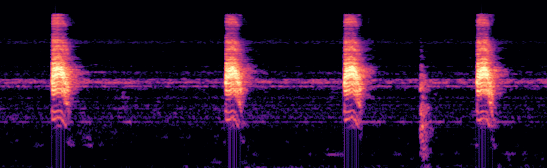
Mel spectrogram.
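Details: Long-tailed shrike giving harsh toet notes as a lure for shrikes reluctant to sing; four loud clipped calls at uneven intervals of one to two seconds, plus one softer click, over a steady high hum.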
